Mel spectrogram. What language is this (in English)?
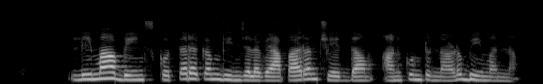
Telugu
